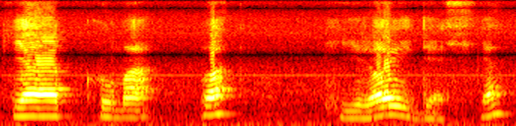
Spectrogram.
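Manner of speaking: each syllable drawn out slowly; slow demo. Shown as a demonstration. Teacher models "Yakuma wa hiroi desu" slowly for students. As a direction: say it slowly so the class can follow. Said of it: "Minasang dengarkan dulu".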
